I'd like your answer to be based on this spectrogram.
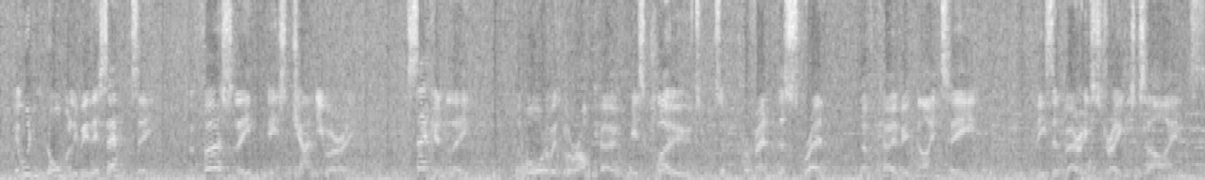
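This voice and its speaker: Over music in the background, a man talks at a moderate pace. He leaves long, frequent pauses. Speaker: travel vlogger. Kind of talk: travel commentary. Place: boat. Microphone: phone near.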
